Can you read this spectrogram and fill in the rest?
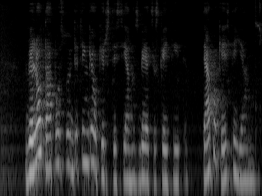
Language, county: Lithuanian, Klaipėda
